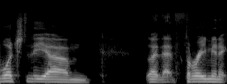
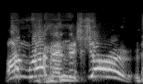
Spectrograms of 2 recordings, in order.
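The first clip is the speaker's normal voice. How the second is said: high, loud, drawn-out yell; mock bossy shout; 10 dB louder, slower than usual. Podcaster taking charge of the show, mock bossy shout. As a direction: bellow it slowly, claiming command. Acted outburst about running podcast.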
